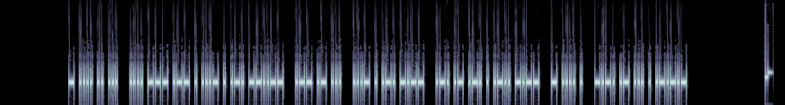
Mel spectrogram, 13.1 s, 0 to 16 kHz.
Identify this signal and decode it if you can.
Morse code, heard as a keyed tone, about 40 wpm, 700 Hz. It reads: THIS HOWEVER, WAS VERY RARELY THE CASE.
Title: Sentences from Top 1400 Words 40wpm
